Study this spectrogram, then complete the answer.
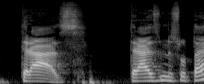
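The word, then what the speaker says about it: treize: टी ई टी आर ई आई जड ई त्रास तज मीस होता है 13 आर ई आई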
